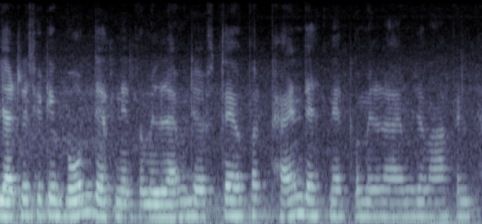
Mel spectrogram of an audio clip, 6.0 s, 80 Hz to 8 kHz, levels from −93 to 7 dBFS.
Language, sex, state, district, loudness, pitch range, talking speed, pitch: Hindi, male, Haryana, Jhajjar, -20 LUFS, 145-155 Hz, 200 wpm, 150 Hz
